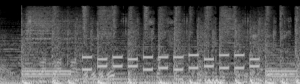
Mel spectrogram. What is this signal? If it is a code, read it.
DTMF, heard as telephone touch tones, tones of about 110 ms. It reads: 278725267667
